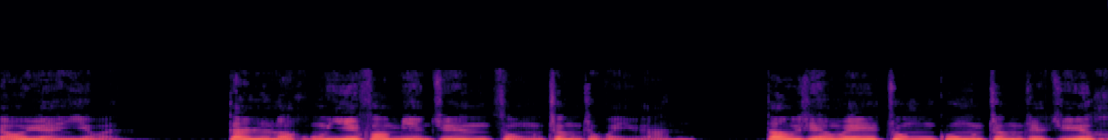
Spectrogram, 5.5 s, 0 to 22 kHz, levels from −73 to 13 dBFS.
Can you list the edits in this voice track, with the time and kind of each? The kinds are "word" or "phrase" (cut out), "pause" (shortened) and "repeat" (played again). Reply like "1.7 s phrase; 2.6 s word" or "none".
none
